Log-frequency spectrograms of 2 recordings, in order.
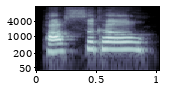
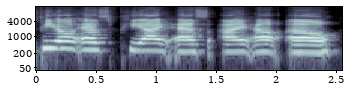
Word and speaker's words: Pospisil: Otherwise, Popsicle is, I'm not saying it right. It's not Popsicle. It's Pospisil.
